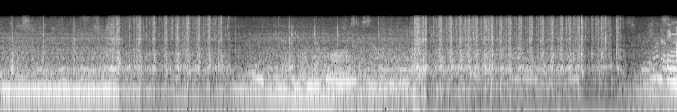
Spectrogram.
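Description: Domestic sewing machine stitching with a ruffler foot attached, the foot clicking rapidly as it pushes pleats into the fabric. The motor hum drops away about six seconds in, while the clicking runs on and stops shortly before the end.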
